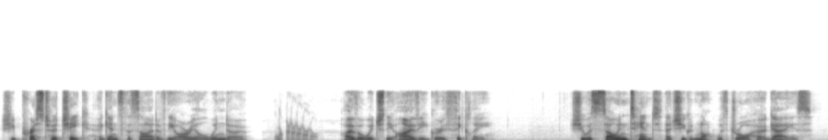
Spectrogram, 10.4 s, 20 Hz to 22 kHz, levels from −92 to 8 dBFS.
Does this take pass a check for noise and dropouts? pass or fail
fail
